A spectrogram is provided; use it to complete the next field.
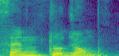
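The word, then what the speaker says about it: centrosome: পাঁচ নাম্বার হচ্ছে এদের সেন্ট্রোজোম আচ্ছা সেন্ট্রোজোম বলা যায় সেন্ট্রোজম বলা যায় আমেরিকারা এক ধরনের উচ্চারণ করে ব্রিটিশরা অন্য ধরনের উচ্চারণ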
